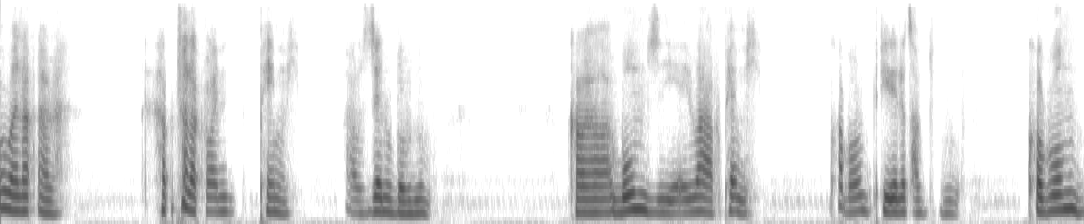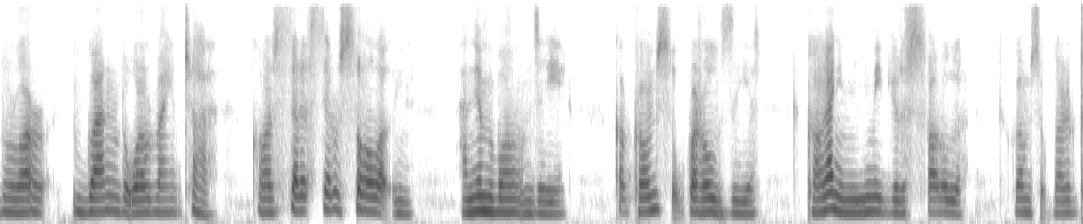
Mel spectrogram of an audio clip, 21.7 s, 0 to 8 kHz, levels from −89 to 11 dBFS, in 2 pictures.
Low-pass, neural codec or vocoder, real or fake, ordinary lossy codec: 7.2 kHz; codec, 16 kHz in and 24 kHz out, 0.4 kbps, LongCat-Audio-Codec, four codebook decoder; fake; Opus, 32 kbps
